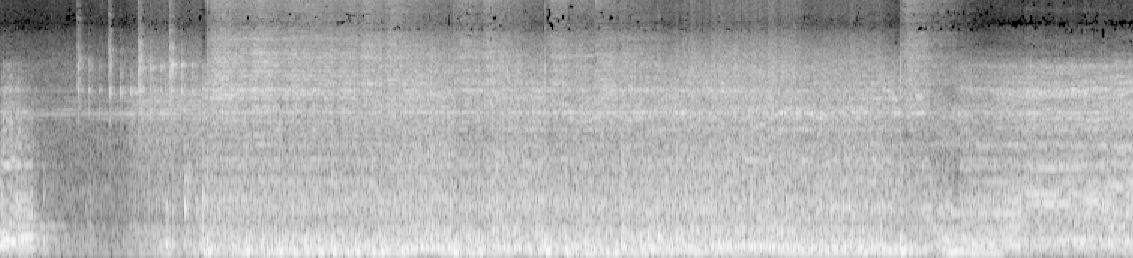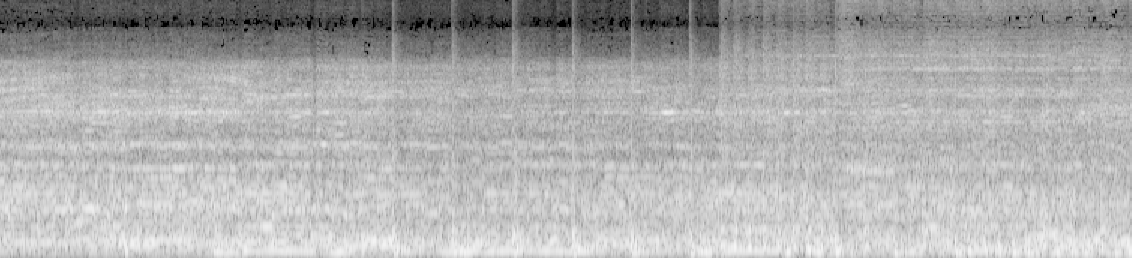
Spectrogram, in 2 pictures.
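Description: Live rock band playing loud: a drum kit and electric guitars. After a brief quieter gap in the first two seconds, the full band comes in.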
